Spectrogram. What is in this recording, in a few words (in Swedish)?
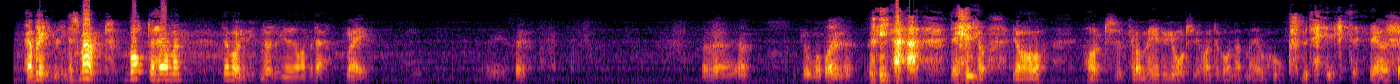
Hörja, dialekter; Folkminnen; Svenska sagor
